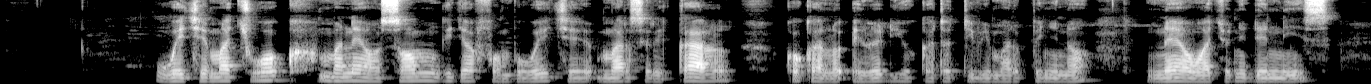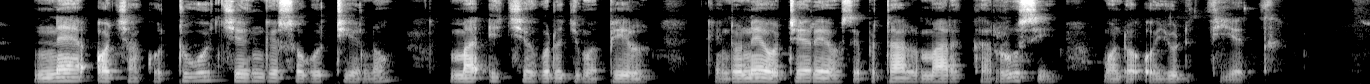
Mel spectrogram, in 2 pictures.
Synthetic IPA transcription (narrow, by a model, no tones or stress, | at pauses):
wet͡ʃemat͡ʃwɔkmanɛɔsɔmɡɪd͡ʒafɔ̰mbwet͡ʃemarsɛɾɪkalkɔkalɔʔeɾediokatativimarpiɲnɔnɛɔwat͡ʃɔnɪdenis | nɛɔt͡ʃakɔtuot͡ʃjeŋɡesoɡotjeno | maʔit͡ʃekodod͡ʒumapil | kendoneoteɾeɔsɛpitalmarkʰa̰ɾusimɔndɔʔojudt̪ʰjet̪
